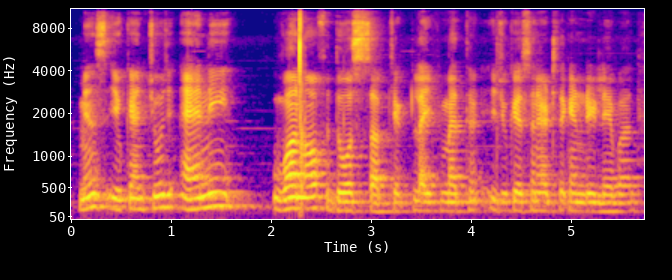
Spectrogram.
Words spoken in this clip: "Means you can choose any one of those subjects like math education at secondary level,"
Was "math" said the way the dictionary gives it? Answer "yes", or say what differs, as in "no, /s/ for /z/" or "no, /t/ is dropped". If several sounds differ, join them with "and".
no, /t/ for /θ/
